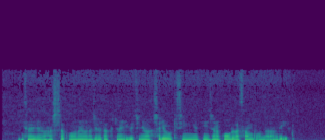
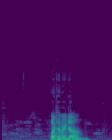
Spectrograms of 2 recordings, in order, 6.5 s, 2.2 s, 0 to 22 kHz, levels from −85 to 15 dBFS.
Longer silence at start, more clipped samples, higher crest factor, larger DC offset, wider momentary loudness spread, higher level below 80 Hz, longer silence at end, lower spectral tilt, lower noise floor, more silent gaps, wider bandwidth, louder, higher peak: second, 0.35 s vs 1 s; neither; about the same, 18 dB vs 20 dB; neither; second, 6 LU vs 18 LU; first, -44 dBFS vs -56 dBFS; first, 0.65 s vs 0.45 s; about the same, -8.5 dB/octave vs -8 dB/octave; about the same, -59 dBFS vs -57 dBFS; neither; first, 11.5 kHz vs 10 kHz; about the same, -23 LUFS vs -24 LUFS; first, -4 dBFS vs -8 dBFS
